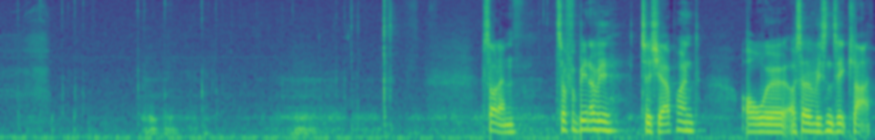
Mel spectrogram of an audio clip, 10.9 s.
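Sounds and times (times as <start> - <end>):
low hum: 0.0 - 10.9
typing on computer keyboard: 0.2 - 1.1, 1.7 - 2.8
speech: 1.9 - 2.4, 6.1 - 10.9.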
